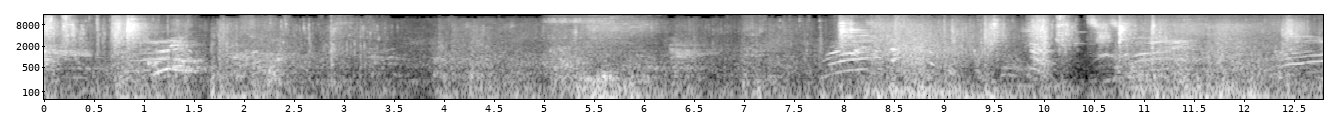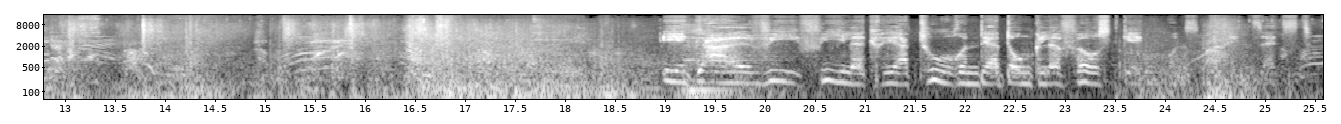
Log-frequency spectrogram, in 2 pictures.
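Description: Blades clash and strike in quick bursts.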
